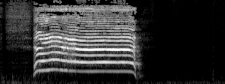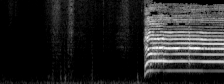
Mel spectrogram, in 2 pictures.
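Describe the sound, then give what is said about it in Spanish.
A man screams while trapped lying in a wooden box: two long, loud, sustained wailing cries with a steady strained pitch, separated by a quiet stretch with faint rustling. “Nervioso se quita el trapo de la boca y grita inmóvil.”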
